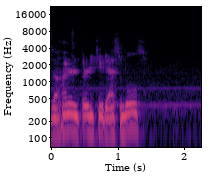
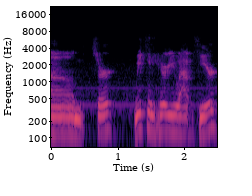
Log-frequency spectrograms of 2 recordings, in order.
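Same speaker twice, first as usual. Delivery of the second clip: normal talking voice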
